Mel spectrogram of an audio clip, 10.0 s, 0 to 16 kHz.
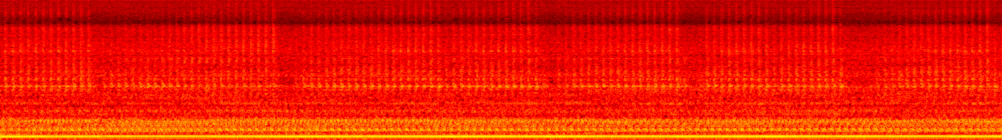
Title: mr2 mk3 engine knocking sound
